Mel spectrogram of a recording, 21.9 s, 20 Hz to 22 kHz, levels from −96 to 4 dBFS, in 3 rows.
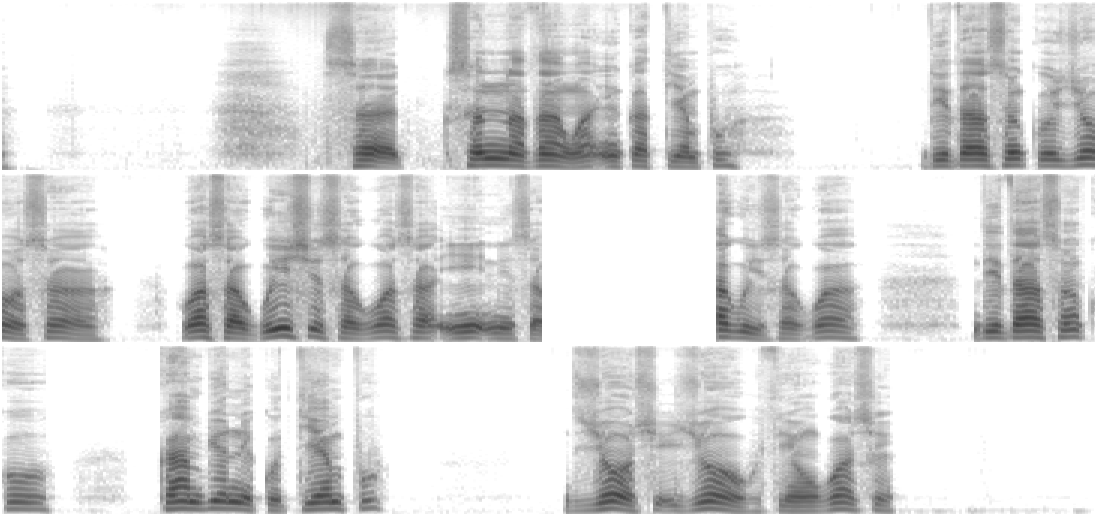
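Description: An audio dropout to silence runs from 10.88 s to 12.05 s, removing about 1.17 s of the speech. The sound stops abruptly mid-flow and resumes just as suddenly, and the gap between is dead digital silence with no room tone or background left. That points to the input being lost while recording carried on writing silence, likely a momentary disconnection or mute somewhere in the chain, so whatever was spoken in that stretch is gone.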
